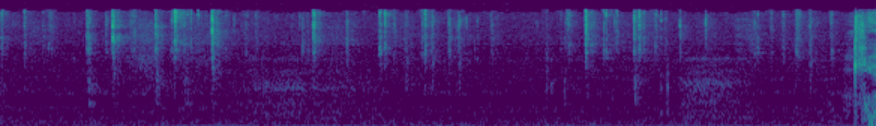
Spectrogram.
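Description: Steady, rapid typing on a computer keyboard clatters continuously over a broadband background hiss, close and even, with no voices.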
